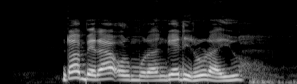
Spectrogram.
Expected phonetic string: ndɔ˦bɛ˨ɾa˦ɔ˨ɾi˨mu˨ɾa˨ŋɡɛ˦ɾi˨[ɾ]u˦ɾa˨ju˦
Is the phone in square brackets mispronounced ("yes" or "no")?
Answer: no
